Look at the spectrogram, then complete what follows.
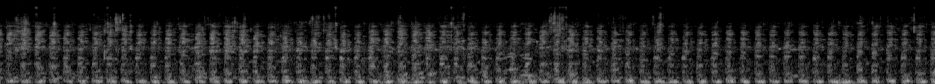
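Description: Small engine of an outrigger fishing boat running steadily, a fast even chugging of about six beats a second.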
